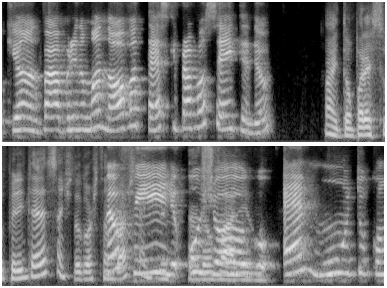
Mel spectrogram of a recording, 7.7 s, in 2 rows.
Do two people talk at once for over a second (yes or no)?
yes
